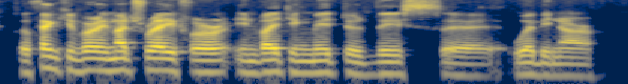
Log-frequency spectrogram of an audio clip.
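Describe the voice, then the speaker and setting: A man talks at a moderate pace with ordinary pitch variation. He has a Uruguayan accent. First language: Spanish. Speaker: research company CEO. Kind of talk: panel discussion.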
